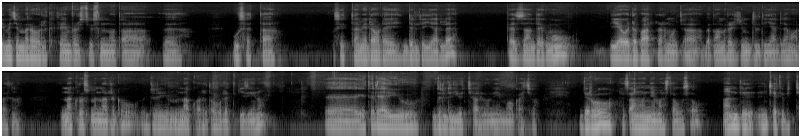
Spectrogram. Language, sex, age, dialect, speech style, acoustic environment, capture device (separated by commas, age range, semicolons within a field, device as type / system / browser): Amharic, male, 25-34, Ethiopia - Gojjam, excited, nature, mobile / Linux / Chrome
